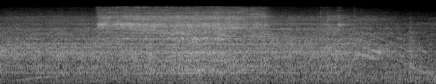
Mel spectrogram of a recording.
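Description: Electric miter saw spinning up with a rising whine, then its blade cutting through a white oak floorboard for about two seconds, loudest during the cut, followed by the motor winding down.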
